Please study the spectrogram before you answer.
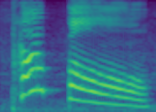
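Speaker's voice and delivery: high, loud, delighted reveal; ta-da the new colour; excited reveal. A narrator's reading.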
